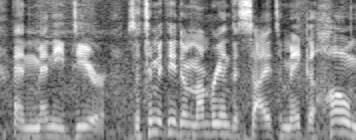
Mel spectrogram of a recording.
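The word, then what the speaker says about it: Demonbreun: You may be on Google Maps and it pronounces it Demon Bruin, but it's actually de Mumbrien.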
